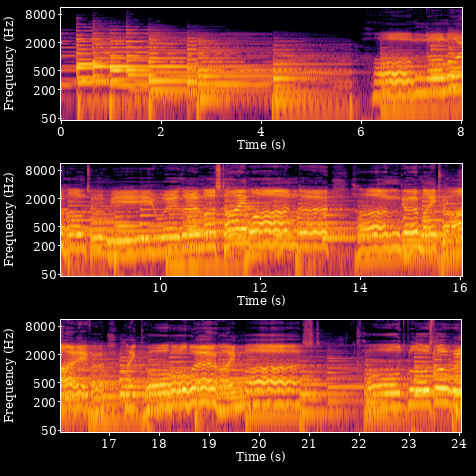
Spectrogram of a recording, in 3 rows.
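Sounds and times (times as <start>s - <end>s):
piano chord: 0.0s - 24.0s
slow song with vibrato voice: 5.8s - 24.0s.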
